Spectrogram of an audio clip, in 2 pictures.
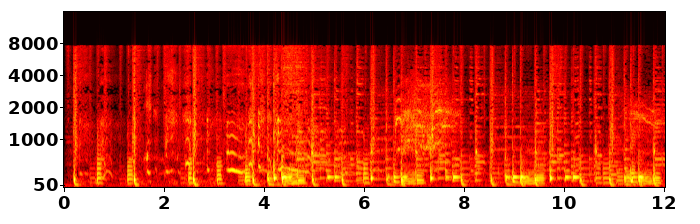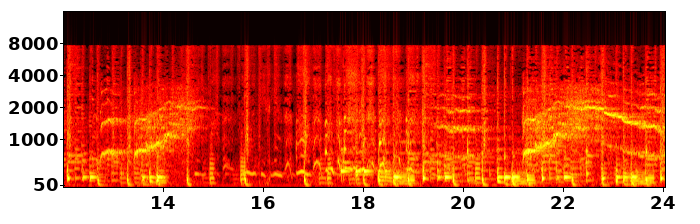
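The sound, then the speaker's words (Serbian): Screaming vocals in a music piece, shrill voices wailing and sliding up and down over a dense, driving percussive backing that stays loud throughout. “Dragi slušaoci, prekidamo na trenutak ovo vrištanje, izvinjavamo se, ovu muzičku numeru”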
